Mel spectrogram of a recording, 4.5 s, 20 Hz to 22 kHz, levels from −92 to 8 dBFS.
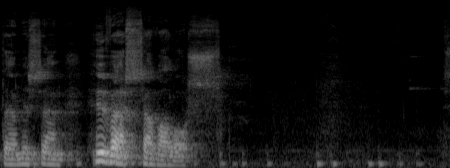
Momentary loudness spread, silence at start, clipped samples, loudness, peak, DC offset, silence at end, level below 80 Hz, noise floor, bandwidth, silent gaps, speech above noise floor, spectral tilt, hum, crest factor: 19 LU; 0 s; under 0.1%; -35 LUFS; -18 dBFS; under 0.1%; 0.65 s; -76 dBFS; -68 dBFS; 16.5 kHz; none; 33 dB; -6 dB/octave; none; 22 dB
